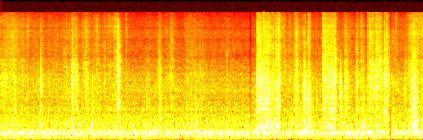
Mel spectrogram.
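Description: Glossy paper brochure rustling and crinkling as it is handled and folded, in scattered short rustles, with a louder rustle about four seconds in.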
